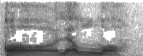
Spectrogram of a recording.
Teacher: انا عندي القاف مفخمة واللام مرققة في النص · Term: تفخيم اللام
